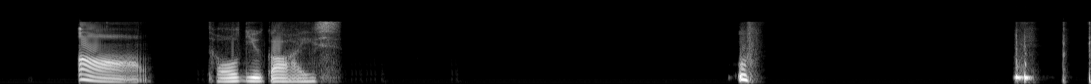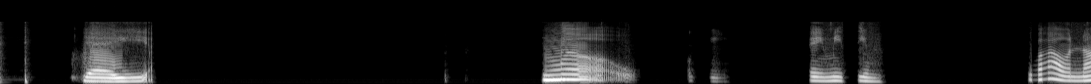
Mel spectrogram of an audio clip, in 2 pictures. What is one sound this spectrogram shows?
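A young girl talks with animation into a close microphone, in short bursts with pauses.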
